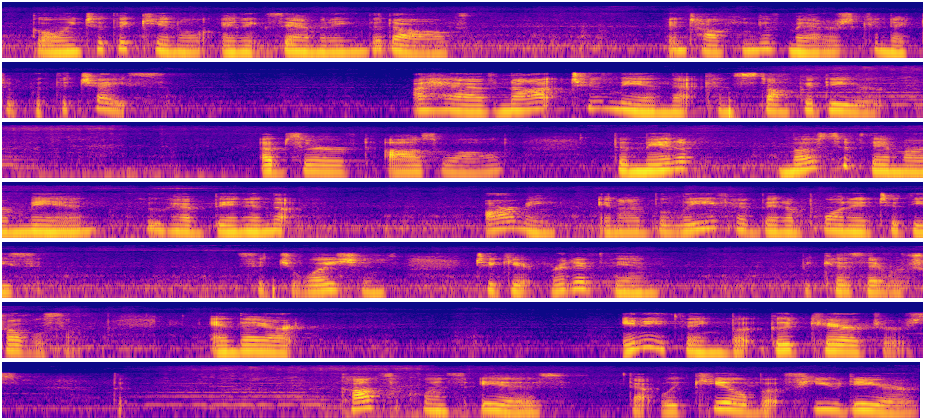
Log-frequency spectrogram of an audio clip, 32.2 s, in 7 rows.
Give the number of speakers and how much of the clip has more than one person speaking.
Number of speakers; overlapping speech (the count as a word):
one, no overlap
